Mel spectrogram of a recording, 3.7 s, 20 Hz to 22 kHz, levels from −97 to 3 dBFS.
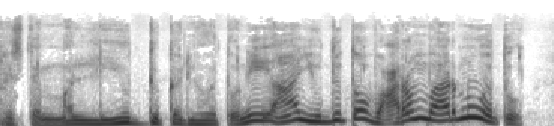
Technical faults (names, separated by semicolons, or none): none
